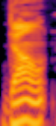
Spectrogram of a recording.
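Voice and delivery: "Don't" short, O starting on schwa; Texas "Don't". Shown as a demonstration. Coach demonstrates the diphthong, short "Don't". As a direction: neutralize the first half of "Don't". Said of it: "Same thing on don't".

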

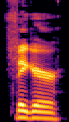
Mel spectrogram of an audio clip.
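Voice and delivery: "Figure" as "FIG-er"; reduced "figure". Shown as a demonstration. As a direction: say "Figure" with no Y sound. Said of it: "to say more figure".

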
